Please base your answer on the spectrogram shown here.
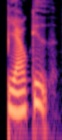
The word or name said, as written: bjergged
